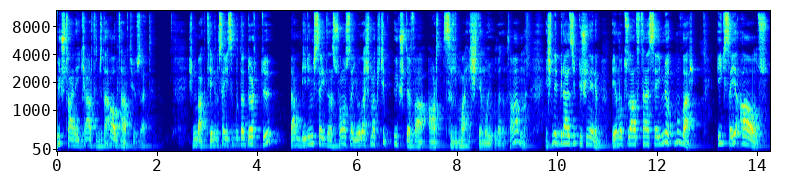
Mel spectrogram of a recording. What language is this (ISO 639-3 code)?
tur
